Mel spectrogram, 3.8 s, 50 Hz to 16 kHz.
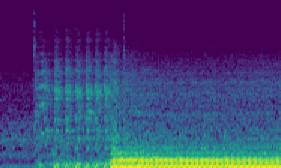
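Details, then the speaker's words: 2019+ Yamaha YXZ1000R with new Weller turbo kit, tune being checked: about a second of cranking at roughly four beats per second, then prompt catch into a steady even idle; normal start and idle. "sounds good. Sounds alright. Promising."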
